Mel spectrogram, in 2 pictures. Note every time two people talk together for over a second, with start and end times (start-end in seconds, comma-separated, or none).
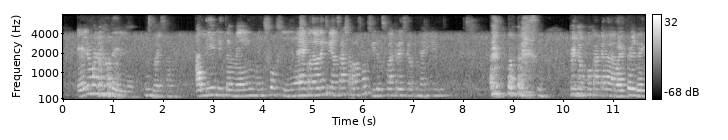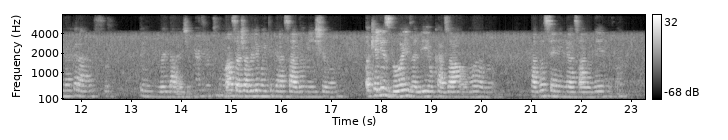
none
